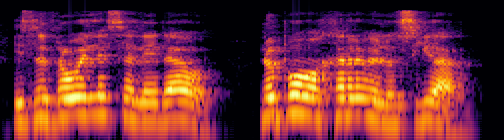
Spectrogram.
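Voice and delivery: high, loud and fast panic; panicked. A narrator's reading. Cash tells Mo the throttle is stuck, panicking. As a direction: rush it out in alarm.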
